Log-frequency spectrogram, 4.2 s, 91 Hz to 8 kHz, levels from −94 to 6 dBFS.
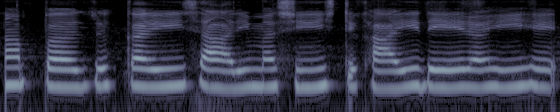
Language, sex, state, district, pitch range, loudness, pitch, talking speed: Hindi, female, Bihar, Samastipur, 245-260 Hz, -39 LUFS, 255 Hz, 130 wpm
